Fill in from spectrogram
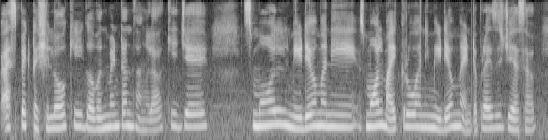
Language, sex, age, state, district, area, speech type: Goan Konkani, female, 30-45, Goa, Salcete, urban, spontaneous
